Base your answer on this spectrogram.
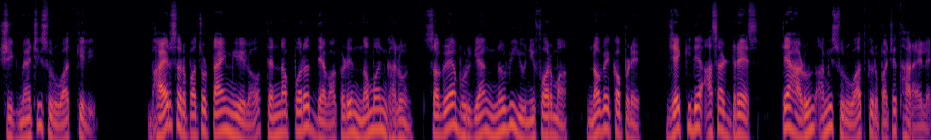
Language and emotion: Goan Konkani, neutral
